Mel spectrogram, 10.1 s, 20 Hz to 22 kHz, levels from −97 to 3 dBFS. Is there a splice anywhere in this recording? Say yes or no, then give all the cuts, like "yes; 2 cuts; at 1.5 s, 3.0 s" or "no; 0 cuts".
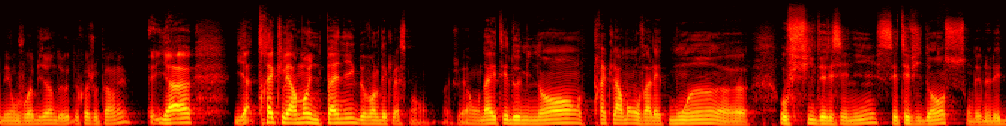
no; 0 cuts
